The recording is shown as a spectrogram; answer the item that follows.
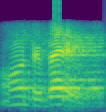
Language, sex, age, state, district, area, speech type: Kannada, female, 30-45, Karnataka, Koppal, urban, conversation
